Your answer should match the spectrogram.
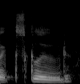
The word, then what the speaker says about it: exclude: Fácil siempre que pronuncias bien la X. Exclude. No es exclude. Excluir se dice aquí, no excluir. Aquí se dice muchas veces éxito y no éxito. But in English, exclude, include, exclude, exclude.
